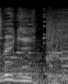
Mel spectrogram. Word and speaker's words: Veggey: Ça se prononce Veggie.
